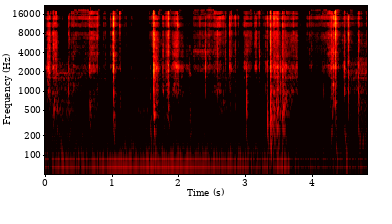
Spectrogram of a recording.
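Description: Scissors trimming a bullet journal paper page, a few short crisp snips and paper rustles at close range, fairly quiet, with no talk.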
